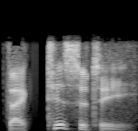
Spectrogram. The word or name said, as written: facticity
